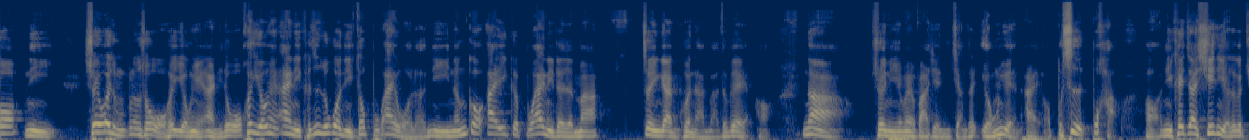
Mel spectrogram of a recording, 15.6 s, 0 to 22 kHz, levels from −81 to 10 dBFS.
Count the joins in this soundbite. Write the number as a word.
one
